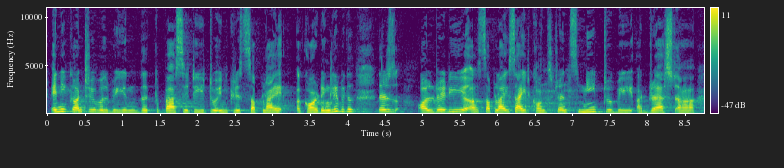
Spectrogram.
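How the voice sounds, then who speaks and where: A woman from Nepal with a Nepali accent, speaking as a conference panelist in a hesitant, halting way, thinking aloud as she makes her points. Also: mid-range voice, steady tone. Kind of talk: semi-spontaneous panel remarks on trade policy. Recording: echoey hall with long reverb.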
